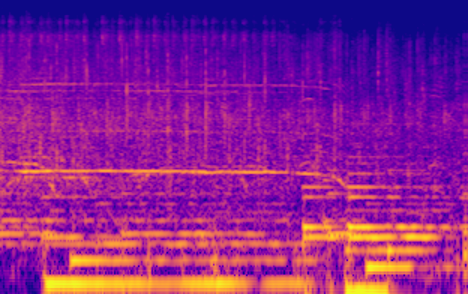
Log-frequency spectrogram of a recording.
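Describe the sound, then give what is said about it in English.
An audience at Agape House church gives the Lord a clap offering, clapping steadily and continuously over sustained organ chords that shift partway through, the dense applause texture running the whole time with no voices standing out. “In Jesus' name, let's give the Lord a big clap offering.”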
